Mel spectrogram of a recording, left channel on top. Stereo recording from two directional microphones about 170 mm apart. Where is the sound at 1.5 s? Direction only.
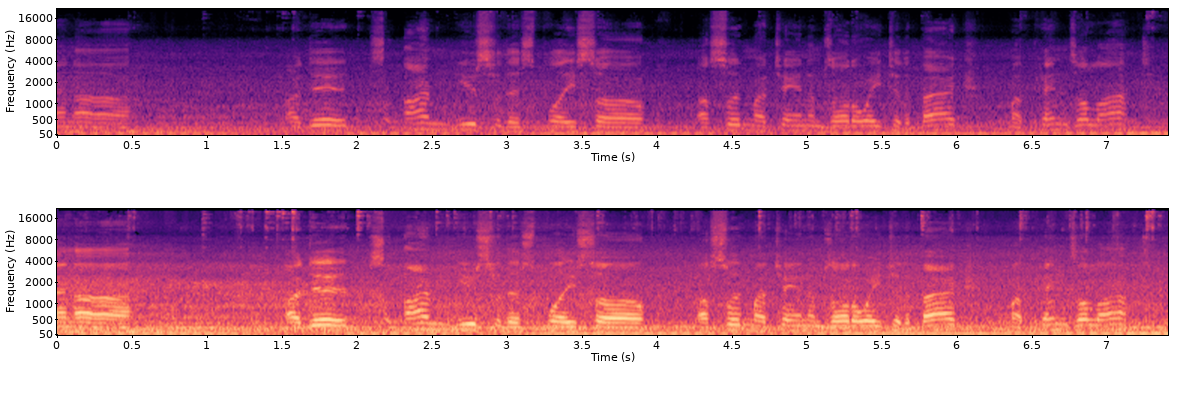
15° left (ahead or behind).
